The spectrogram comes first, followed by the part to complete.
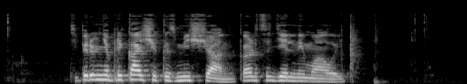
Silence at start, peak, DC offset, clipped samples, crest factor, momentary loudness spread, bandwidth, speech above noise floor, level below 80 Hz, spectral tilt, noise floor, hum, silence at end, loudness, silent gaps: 0.7 s; -2 dBFS; under 0.1%; under 0.1%; 18 dB; 12 LU; 11.5 kHz; 44 dB; -60 dBFS; -5 dB/octave; -61 dBFS; none; 0.9 s; -17 LUFS; none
